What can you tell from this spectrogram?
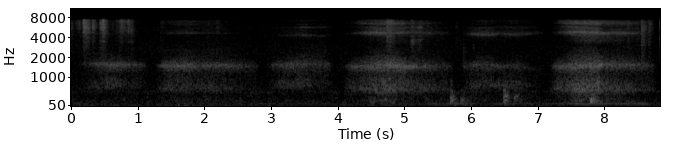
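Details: Snoring during sleep: slow breathing at about 20 breaths a minute, with a whistling, rasping snore on each breath.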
